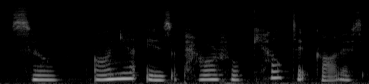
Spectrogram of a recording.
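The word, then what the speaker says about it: Áine: So, it is pronounced Anya. Okay, Anya. So, Anya is a powerful Celtic goddess and fairy queen who gave birth to incarnated fairies from her romances with mortal men.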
